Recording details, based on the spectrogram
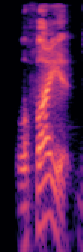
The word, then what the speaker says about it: Lafayette: It's like a Lafayette, Georgia. Is if you live down here in the South, it's Lafayette, Georgia.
